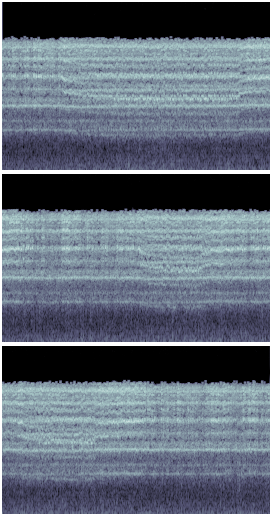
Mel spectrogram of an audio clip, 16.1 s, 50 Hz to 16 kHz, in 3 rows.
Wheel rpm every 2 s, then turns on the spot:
230, 210, 220, 230, 220, 220, 220, 230.
none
